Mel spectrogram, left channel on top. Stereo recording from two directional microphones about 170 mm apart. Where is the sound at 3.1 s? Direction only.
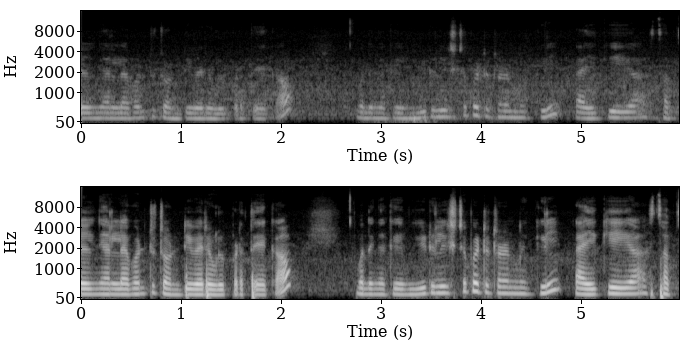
50° right (ahead or behind).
